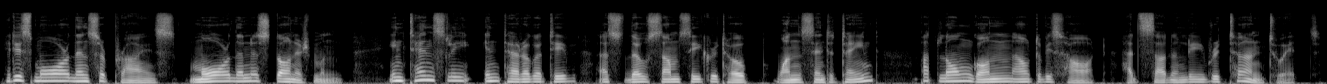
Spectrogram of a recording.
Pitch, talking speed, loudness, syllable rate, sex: 125 Hz, 120 wpm, -19 LUFS, 4.4 syllables/s, male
